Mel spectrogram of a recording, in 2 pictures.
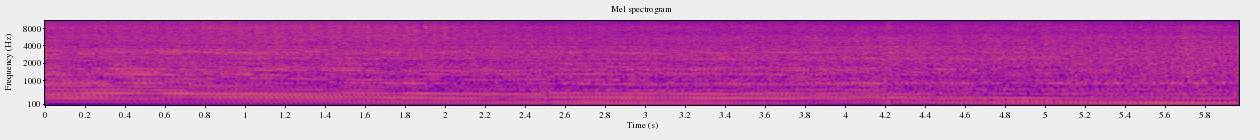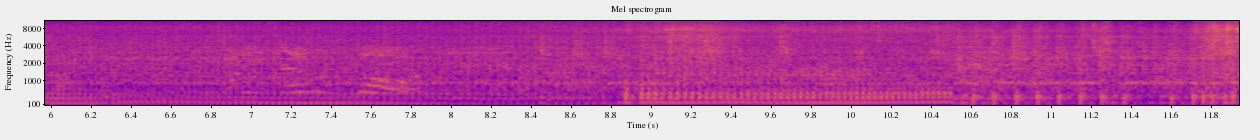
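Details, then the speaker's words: Tcb Xf-24 pit bike, Daytona 190-based 225cc stroker single (66mm piston), full-throttle dyno run after richening the needle one clip: note climbs steadily under full load with clean, even exhaust, then drops off; final run made 27.8 hp, 19.9 ft-lb. "Alright, so we just got our final test run. We were able to hit 27, which is absolutely insane."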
